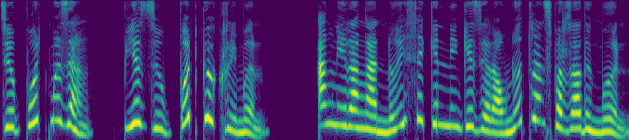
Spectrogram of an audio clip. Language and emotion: Bodo, surprised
